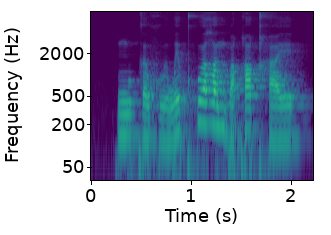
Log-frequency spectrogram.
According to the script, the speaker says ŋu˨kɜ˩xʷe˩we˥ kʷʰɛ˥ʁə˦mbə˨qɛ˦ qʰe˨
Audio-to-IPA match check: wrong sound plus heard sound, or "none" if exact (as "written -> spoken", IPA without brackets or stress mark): none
